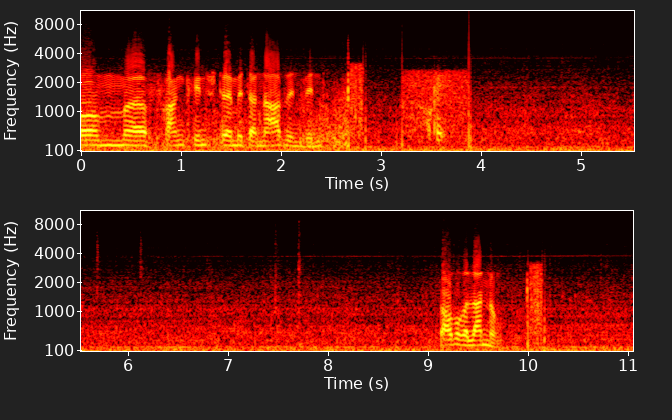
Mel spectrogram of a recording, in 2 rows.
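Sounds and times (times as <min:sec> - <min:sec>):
aircraft engine droning: 0:00.0 - 0:11.0
voice over radio: 0:03.2 - 0:03.9.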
